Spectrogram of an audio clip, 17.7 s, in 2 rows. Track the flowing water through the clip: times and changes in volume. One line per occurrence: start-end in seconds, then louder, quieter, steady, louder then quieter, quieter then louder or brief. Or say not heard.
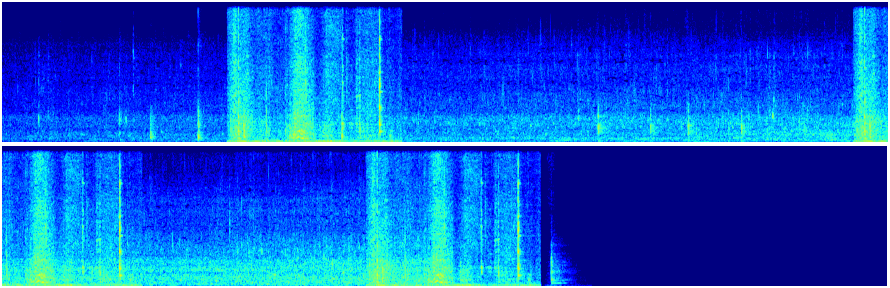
0.0-13.2 louder.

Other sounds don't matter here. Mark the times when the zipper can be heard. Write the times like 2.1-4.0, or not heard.
2.2-4.0, 8.5-10.3, 12.5-14.2.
